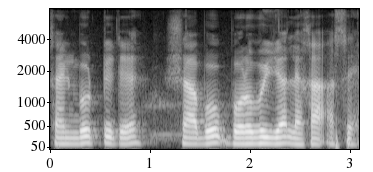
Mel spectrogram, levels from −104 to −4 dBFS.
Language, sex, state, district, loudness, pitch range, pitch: Bengali, male, Assam, Hailakandi, -18 LUFS, 125-135 Hz, 125 Hz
